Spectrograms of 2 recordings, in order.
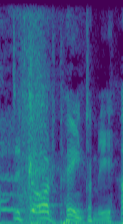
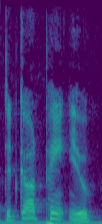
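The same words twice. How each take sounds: First: High, louder incredulous comeback; mock indignant man. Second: Put-on high, innocent child's question; imitated little kid. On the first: Man about to punch the little kid, mock indignant. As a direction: throw the question back, mock-offended. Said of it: "waiting for him to punch the little kid". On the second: Kid going up to Morgan Freeman, high and innocent. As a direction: ask it like a curious little kid. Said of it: "the kid goes up to Morgan Freeman".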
